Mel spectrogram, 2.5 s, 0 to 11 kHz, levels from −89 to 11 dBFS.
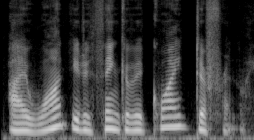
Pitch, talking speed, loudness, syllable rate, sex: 170 Hz, 215 wpm, -17 LUFS, 5.6 syllables/s, male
